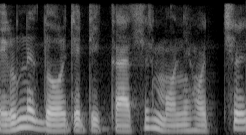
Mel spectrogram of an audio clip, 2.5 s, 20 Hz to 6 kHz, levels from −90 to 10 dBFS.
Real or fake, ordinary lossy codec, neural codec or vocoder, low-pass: fake; none; vocoder, 44.1 kHz, 128 mel bands, Pupu-Vocoder; 5.4 kHz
